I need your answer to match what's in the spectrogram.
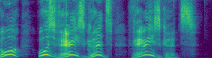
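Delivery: very loud, shrill, very high, swooping sing-song character voice. Voicing Sir Trash Night chewing a frozen patty: Sir Trash Night voice. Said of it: "He's like".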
